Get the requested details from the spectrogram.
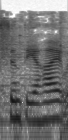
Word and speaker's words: Cinthia Hiett: This is Cinthia Hiett with Conversations with Cinthia.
